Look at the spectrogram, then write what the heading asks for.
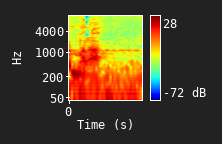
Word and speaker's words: Mra: तो ये है, एक है नाह NAH, दूसरा है मरा MRA। उसको मारा भी बोलता है but it is pronounced as मरा, but when you write it in English it is usually MARA।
